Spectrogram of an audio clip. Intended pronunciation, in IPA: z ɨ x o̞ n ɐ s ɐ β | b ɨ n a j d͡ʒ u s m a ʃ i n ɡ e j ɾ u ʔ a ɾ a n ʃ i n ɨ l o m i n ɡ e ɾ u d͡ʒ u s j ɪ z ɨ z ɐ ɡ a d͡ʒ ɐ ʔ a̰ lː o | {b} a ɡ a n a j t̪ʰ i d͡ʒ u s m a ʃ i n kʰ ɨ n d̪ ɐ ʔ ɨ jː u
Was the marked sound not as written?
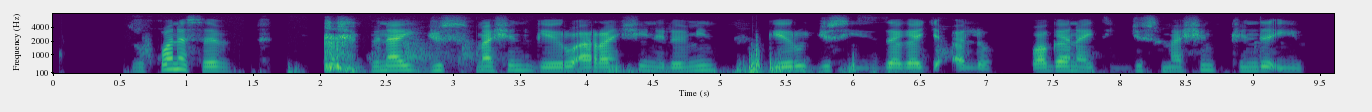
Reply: yes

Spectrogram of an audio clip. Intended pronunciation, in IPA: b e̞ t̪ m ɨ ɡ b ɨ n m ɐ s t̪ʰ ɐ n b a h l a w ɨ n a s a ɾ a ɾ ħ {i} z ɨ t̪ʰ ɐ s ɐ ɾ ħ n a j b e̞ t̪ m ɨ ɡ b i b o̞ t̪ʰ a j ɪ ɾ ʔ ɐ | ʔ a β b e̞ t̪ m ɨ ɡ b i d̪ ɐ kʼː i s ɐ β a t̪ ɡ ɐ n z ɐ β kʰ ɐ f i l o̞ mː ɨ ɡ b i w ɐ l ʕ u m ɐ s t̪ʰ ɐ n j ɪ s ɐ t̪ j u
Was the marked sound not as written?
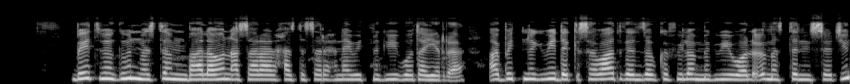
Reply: yes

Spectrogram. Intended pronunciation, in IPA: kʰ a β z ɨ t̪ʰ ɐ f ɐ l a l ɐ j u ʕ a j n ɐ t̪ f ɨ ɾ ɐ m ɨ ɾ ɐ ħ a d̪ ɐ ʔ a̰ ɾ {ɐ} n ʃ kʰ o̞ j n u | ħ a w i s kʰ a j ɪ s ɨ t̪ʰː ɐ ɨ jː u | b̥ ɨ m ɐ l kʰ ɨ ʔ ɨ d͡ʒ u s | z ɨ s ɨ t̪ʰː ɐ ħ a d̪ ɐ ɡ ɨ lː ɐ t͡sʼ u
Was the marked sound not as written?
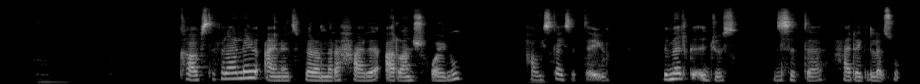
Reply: yes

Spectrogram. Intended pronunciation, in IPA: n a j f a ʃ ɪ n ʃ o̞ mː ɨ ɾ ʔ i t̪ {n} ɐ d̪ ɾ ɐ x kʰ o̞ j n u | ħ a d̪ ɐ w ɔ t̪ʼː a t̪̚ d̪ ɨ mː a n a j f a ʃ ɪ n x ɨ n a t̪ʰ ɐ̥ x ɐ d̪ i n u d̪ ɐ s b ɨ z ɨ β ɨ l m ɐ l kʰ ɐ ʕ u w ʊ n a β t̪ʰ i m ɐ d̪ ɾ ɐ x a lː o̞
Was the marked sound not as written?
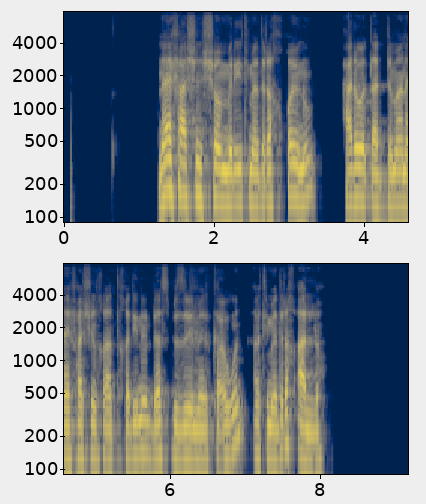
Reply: yes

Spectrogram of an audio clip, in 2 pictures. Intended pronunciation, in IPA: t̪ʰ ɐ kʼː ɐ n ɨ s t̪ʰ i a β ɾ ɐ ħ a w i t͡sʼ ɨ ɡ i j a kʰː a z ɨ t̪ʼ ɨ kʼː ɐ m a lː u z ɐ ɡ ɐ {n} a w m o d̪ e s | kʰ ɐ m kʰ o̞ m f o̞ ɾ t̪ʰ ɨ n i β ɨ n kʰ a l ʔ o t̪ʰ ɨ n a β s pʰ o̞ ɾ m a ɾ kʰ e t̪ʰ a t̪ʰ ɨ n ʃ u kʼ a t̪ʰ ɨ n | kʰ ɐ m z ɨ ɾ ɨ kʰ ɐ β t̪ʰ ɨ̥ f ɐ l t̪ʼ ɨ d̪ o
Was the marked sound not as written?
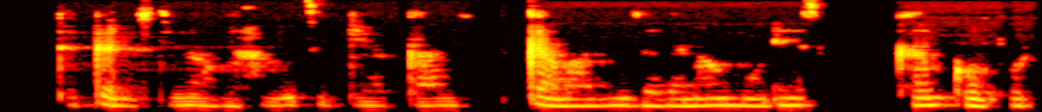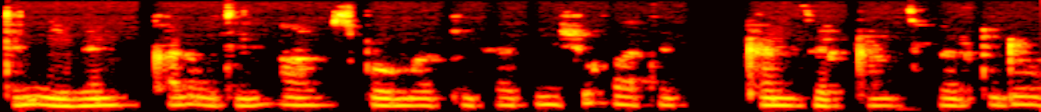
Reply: no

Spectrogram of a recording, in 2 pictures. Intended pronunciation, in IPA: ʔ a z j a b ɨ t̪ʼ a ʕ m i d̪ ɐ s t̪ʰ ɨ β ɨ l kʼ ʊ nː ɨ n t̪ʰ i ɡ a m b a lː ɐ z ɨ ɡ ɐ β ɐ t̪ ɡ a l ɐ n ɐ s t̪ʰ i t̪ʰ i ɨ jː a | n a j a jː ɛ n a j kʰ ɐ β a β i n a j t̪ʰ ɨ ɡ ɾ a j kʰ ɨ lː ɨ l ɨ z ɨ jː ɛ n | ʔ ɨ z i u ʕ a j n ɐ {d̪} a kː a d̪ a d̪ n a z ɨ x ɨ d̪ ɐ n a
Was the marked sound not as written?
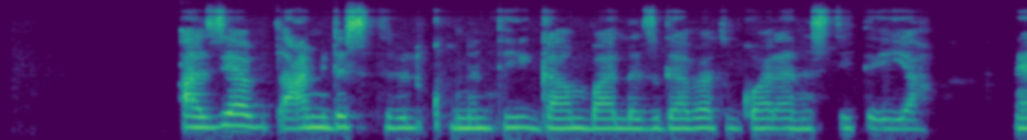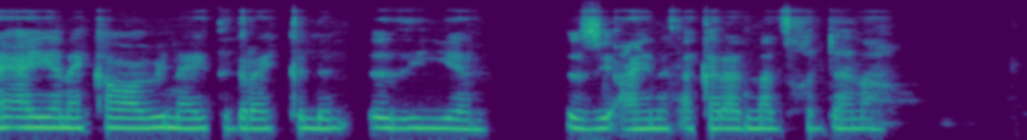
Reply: yes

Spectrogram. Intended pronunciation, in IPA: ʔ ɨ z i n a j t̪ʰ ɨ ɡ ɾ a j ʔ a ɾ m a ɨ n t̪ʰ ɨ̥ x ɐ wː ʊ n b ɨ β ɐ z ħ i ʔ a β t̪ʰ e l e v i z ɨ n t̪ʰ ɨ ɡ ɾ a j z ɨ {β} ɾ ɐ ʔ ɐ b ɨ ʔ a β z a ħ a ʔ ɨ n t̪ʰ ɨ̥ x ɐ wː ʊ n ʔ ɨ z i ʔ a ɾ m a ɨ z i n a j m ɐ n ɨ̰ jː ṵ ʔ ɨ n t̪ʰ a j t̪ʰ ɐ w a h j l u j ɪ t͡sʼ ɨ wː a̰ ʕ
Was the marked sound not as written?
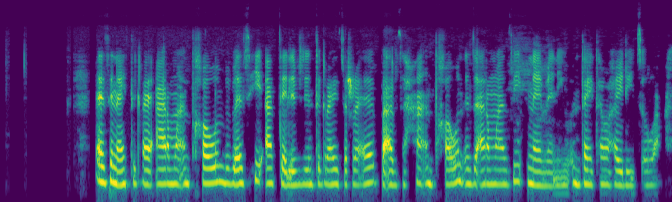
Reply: yes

